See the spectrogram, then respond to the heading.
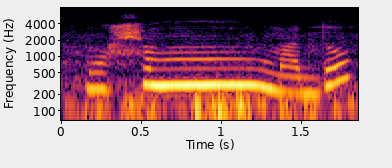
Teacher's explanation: இந்த இடத்துல குண்ணா செய்யணும் முஹம் சொல்லும்போது குண்ணா செய்யணும்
